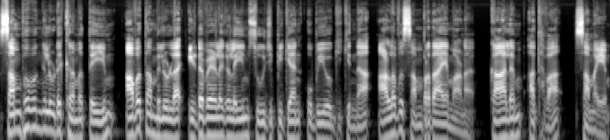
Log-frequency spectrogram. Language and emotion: Malayalam, neutral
